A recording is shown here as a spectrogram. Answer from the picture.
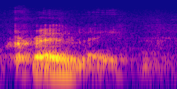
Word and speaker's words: Crowley: who developed it was a chap called Aleister Crowley or Crowley to give him his proper pronunciation he was an English magus occultist active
